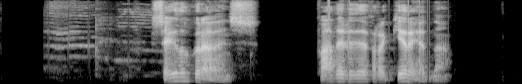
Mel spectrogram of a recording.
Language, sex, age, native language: Icelandic, male, 30-39, Icelandic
